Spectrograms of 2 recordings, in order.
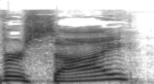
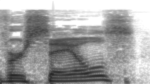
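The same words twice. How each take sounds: First: It is said with a French-style pronunciation. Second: It is said with an Ohio-style pronunciation.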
